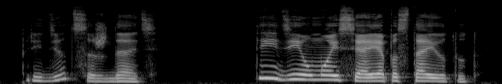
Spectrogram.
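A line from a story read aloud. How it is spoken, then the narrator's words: Spoken close against lips. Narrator (Russian): сказал мне Рыжик прямо в губы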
